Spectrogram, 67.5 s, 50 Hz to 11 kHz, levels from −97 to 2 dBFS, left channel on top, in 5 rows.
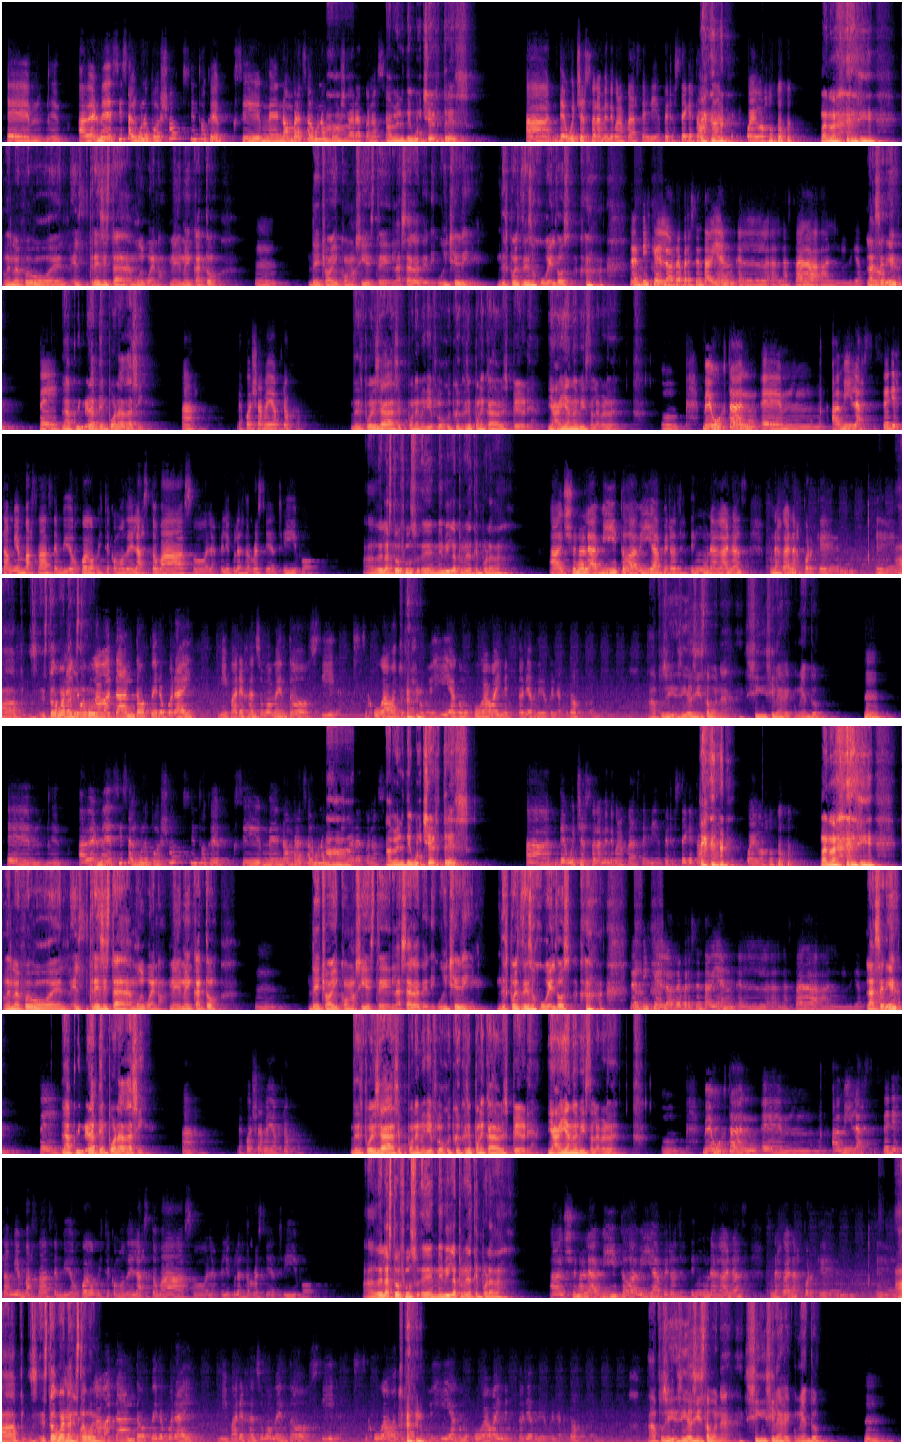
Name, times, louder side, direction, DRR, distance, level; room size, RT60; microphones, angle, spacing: voice 1, 0.1-3.4 3.6-6.0 7.9-10.9 11.2-12.0 17.3-17.7 22.9-26.8 27.6-27.9 29.7-30.0 30.5-31.5 36.9-45.2 48.7-51.7 52.0-53.3 53.6-54.2 54.8-56.9 57.2-59.1 59.4-63.0 66.9-67.3, left 6 dB, 65° left, 0.5 m, -31 dB
voice 2, 4.9-5.3 5.8-7.0 10.5-10.9 12.3-16.8 18.1-22.8 26.5-27.1 27.9-29.2 32.2-36.6 45.9-48.1 53.9-55.5 60.1-60.4 63.7-66.4, right 3 dB, 30° right, 0.4 m, -25 dB
sound 1, 52.0-65.0, left 2 dB, 85° left, 2.0 m, -52 dB
11.0 x 10.0 x 4.2 m
head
